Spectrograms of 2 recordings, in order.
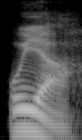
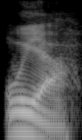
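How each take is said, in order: The two takes are said the same way.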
